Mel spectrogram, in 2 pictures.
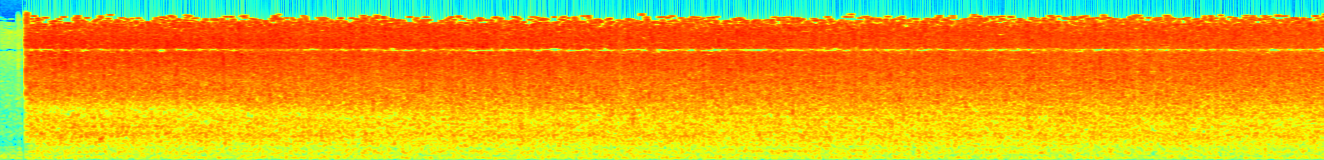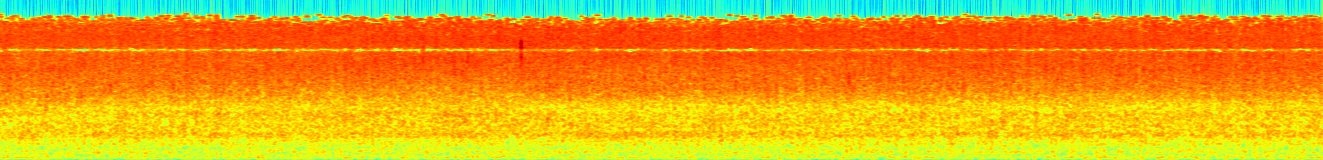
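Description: A steady, even rushing noise that switches on abruptly just after the start and holds unchanged throughout, with one brief tick about two-thirds of the way through.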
